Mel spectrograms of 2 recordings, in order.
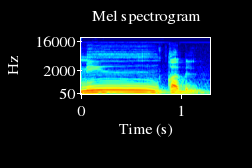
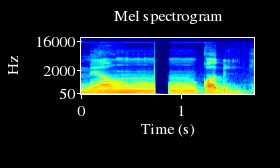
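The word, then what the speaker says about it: من قبل: And when you said min qabl, you said min qabl. You made it empty mouth where here it should have been a full mouth ghunna, min qabl.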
